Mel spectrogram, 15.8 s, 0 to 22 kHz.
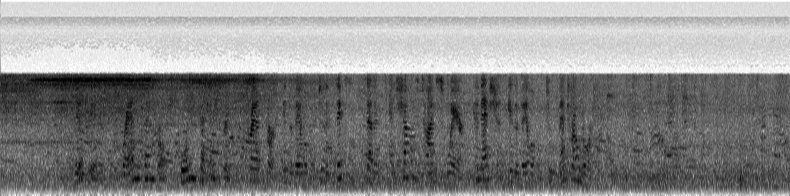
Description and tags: NYCsubway GrandCentralannouncement
NYC subway train announcement, arriving at Grand Central Station. Recorded with iPhone 4S internal mic.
